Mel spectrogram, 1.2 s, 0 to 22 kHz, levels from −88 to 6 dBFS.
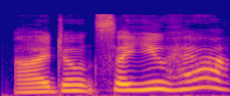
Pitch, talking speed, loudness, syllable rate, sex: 265 Hz, 260 wpm, -15 LUFS, 4.7 syllables/s, female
